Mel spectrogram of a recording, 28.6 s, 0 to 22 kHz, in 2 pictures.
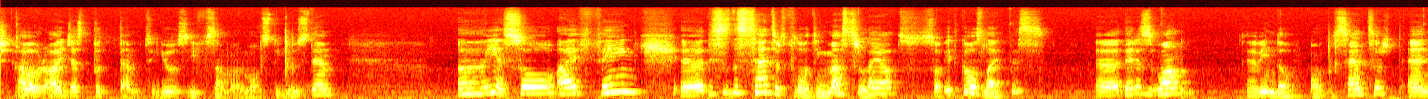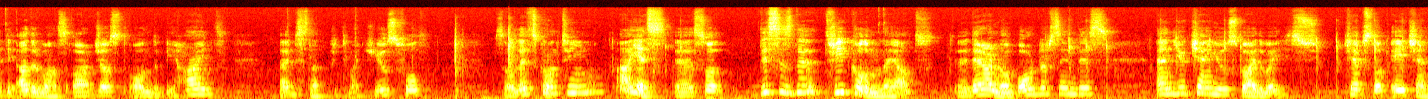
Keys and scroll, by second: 3.0 alt+8, 13.5 super+q, 19.0 alt+8, 19.5 alt+9, 21.0 super+g, 21.2 super+g, 25.2 super+l, 25.2 super+l, 25.7 super+h, 26.0 super+h, 26.3 super+h, 26.4 super+h, 26.6 super+h, 26.8 super+h, 27.6 super+l, 27.8 super+l, 28.1 super+l, 28.4 super+h.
